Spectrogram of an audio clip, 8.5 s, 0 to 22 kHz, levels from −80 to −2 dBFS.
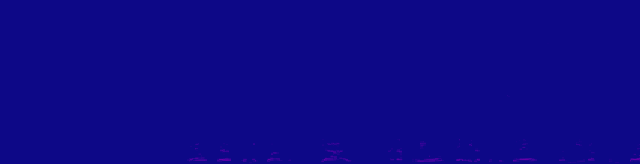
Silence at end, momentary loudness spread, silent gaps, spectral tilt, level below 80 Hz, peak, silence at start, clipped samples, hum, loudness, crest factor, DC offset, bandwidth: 0 s; 1 LU; none; -1.5 dB/octave; under -90 dBFS; -54 dBFS; 0.05 s; under 0.1%; none; -68 LUFS; 20 dB; under 0.1%; 16.5 kHz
